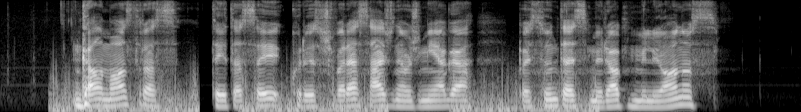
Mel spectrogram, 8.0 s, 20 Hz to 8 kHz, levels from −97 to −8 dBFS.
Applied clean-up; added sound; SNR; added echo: none; Wind; 11 dB; none.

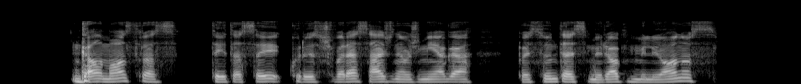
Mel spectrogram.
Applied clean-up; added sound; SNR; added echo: neural mask model Resemble Enhance denoiser.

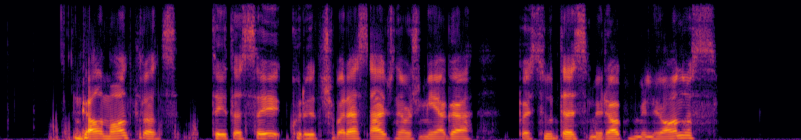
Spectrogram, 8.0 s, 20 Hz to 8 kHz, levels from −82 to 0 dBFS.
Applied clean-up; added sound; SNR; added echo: neural diffusion model UNIVERSE++.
